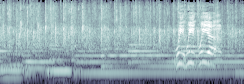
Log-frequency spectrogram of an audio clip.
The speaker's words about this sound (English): Come on, give the Lord a great clap offering.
